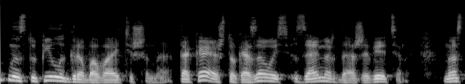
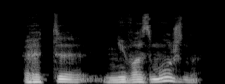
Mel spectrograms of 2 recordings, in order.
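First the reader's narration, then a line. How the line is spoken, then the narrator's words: Breathless gasp. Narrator (Russian): Выдохнул кто-то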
